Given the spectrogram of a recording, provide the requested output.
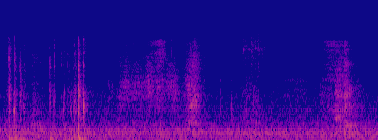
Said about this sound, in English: I'm typing to Morgan now.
